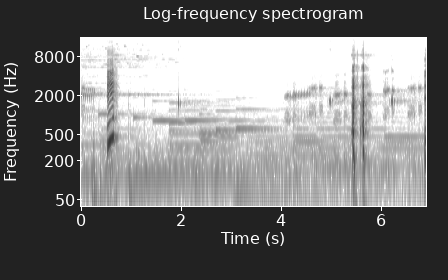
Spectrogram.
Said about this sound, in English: Here perch the slimy yet symphonic frogs that comprise the Hogwarts frog core.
